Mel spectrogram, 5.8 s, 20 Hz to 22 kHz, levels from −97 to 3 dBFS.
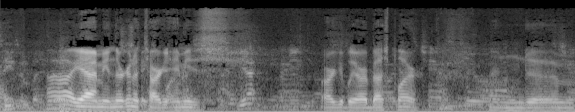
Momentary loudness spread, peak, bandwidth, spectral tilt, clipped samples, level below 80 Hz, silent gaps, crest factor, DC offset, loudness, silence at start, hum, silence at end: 19 LU; 0 dBFS; 16 kHz; -4.5 dB/octave; under 0.1%; -42 dBFS; none; 24 dB; 3%; -24 LUFS; 0 s; none; 0 s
